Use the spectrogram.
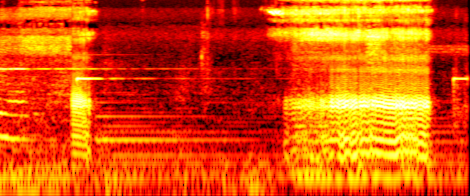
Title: Peter pug snoring 😂#happyhours #dog #cutedog #funnyvideo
